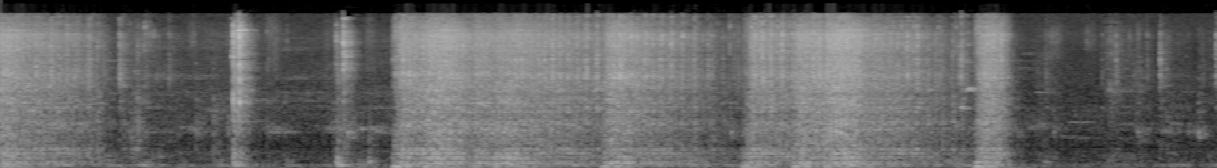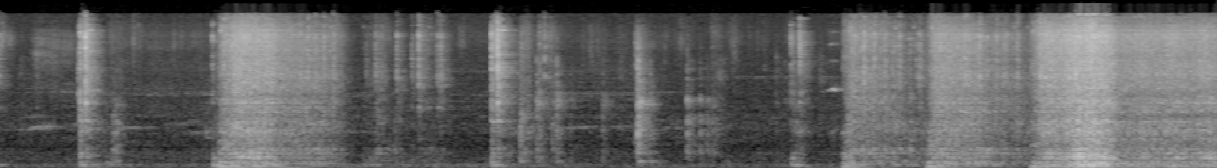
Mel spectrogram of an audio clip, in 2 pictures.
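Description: A sewing machine stitches a kurta neck design in several bursts of fast running, each whirring run separated by short pauses and clicks, close and fairly loud with no speech.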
